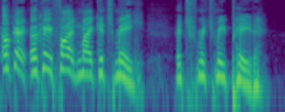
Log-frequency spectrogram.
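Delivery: lively, swooping, pitch-swinging cartoon character voice. Admitting the fake Hank Hill was Peter all along: Peter Griffin voice. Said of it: "I know it was you, Peter".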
